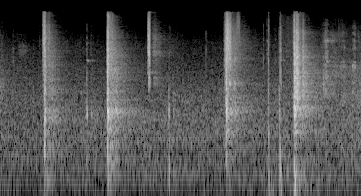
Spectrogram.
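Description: A tennis ball is struck sharply with a racket, back and forth.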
